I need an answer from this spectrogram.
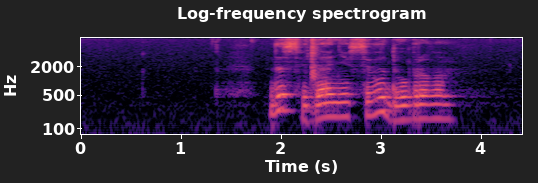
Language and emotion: Russian, positive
